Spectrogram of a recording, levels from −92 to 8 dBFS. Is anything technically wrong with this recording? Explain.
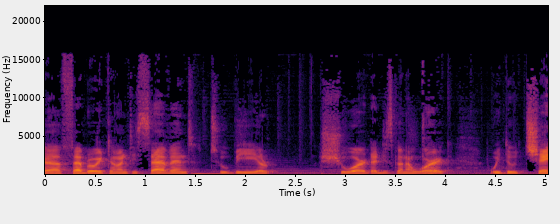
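Yes. Clock slip clicks, 0.15 to 4.99 s: a soft tick rattle every 0.05 s or so. Likely unsynced clocks about 400 ppm apart, each slipping one sample.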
